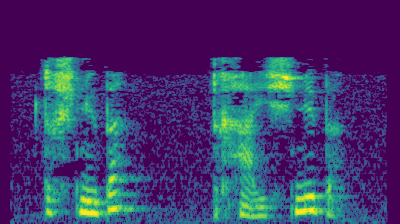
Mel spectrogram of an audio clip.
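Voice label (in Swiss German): "schnuppe", Alsace, Haut Rhin; medecine; rhume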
